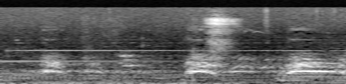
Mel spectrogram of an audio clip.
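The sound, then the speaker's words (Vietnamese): A pack of dogs barking at night in the dark: a few faint, scattered barks with a low background between them. “đàn chó vẫn không ngừng sủa inh ỏi”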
